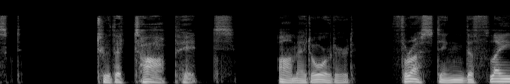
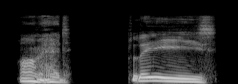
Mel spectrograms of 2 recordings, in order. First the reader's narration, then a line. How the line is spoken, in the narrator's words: Uncle Ben cried in a whining, frightened tone I'd never heard from him before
